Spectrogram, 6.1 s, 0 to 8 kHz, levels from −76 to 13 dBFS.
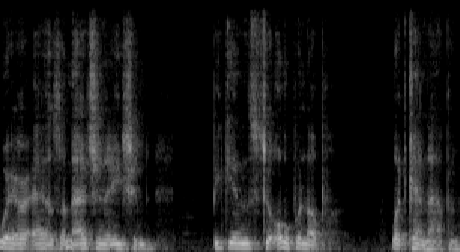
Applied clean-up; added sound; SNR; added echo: neural separator model SepFormer DNS4.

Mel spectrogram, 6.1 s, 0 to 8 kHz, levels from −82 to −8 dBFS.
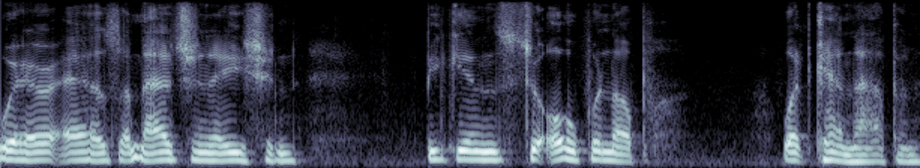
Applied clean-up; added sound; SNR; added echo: none; none; none; none.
